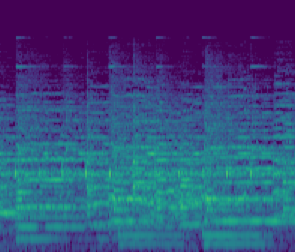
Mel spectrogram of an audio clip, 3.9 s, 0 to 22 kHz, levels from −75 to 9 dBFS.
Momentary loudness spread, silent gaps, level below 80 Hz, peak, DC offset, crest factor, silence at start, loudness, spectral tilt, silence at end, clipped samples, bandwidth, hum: 3 LU; none; -58 dBFS; -6 dBFS; under 0.1%; 14 dB; 0 s; -19 LUFS; -2.5 dB/octave; 0 s; under 0.1%; 13 kHz; none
